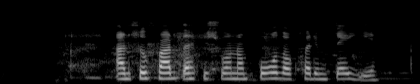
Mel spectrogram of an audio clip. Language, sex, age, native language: Icelandic, female, 11, Icelandic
